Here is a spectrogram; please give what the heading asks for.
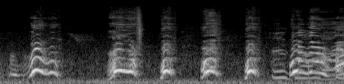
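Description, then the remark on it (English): A person imitates a dog, letting out a quick run of about six or seven loud barks in a steady rhythm, with no other talking. “Why did I just bark like a dog?”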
